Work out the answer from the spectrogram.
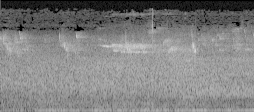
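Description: Small birds calling with short, high, falling chirps and a held high note about two seconds in, over a steady background hiss and a low rumble.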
